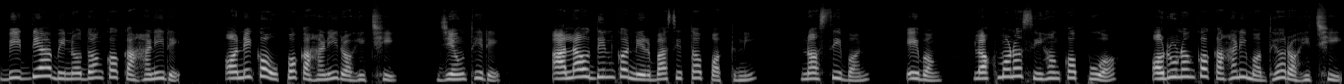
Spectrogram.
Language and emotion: Odia, neutral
